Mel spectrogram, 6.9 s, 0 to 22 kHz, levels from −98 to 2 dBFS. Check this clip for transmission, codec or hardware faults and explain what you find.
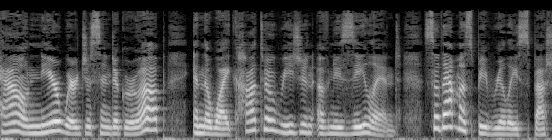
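Nothing faulty turns up anywhere in this speech recording.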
